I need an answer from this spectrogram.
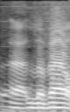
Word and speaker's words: Love: Lavel or Love Hunter. He goes by love. L O V E. Love Hunter.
